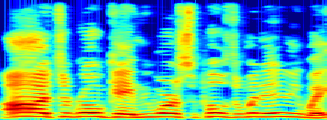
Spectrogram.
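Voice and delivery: lightly mocked fan excuse, fast; mocking coworker. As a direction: brush it off like a fan in denial. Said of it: "getting text already from guys from work".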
